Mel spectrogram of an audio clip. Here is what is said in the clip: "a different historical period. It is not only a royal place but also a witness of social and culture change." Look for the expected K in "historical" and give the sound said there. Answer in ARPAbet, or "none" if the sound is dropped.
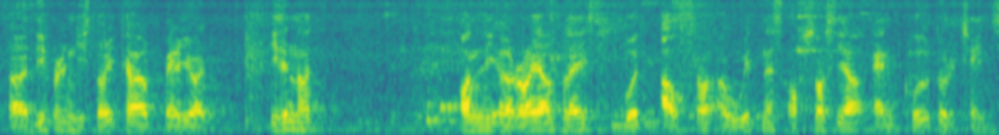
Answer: K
